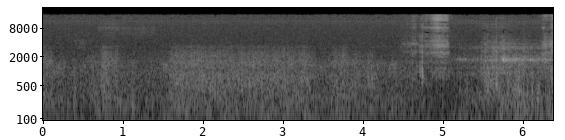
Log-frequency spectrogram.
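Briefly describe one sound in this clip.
Wind rushes steadily past a microphone outdoors.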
